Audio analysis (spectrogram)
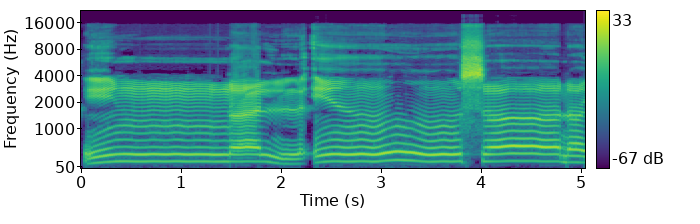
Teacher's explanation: ان الانسان، یہاں پر بھی غنہ ہوگا یعنی اخفا، ناک میں تھوڑی سی آواز چھپا کر غنہ کریں گے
